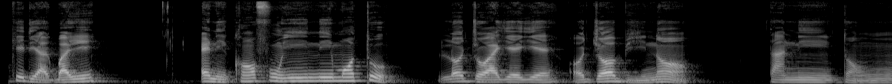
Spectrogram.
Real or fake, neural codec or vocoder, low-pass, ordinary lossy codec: real; none; none; none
